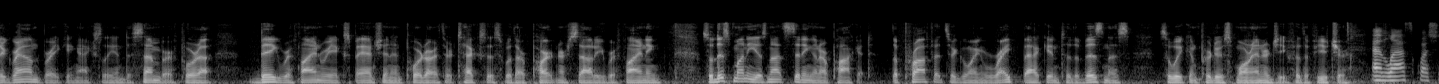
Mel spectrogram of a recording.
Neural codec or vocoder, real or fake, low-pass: none; real; 7.2 kHz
